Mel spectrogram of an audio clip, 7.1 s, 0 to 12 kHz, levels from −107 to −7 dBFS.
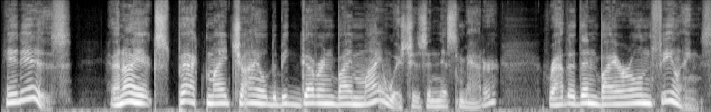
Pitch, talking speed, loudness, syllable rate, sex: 175 Hz, 185 wpm, -17 LUFS, 4.7 syllables/s, male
